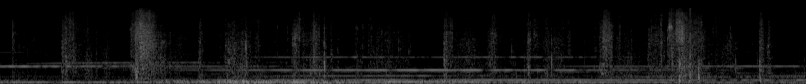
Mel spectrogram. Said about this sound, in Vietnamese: tôi nghe bên tai có tiếng bước chân sột soạt dẫm trên lá cây khô.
